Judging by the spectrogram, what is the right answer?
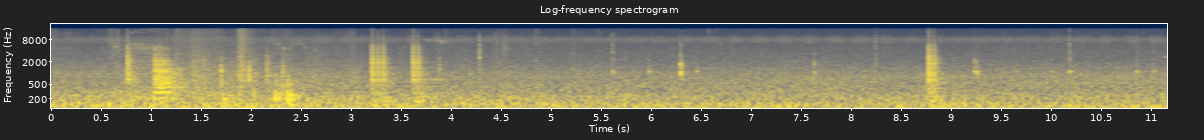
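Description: Scattered small metallic clicks and taps of a screwdriver and screws against the distributor as a Pertronix electronic ignition module is screwed in, with the sharpest click about nine seconds in.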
